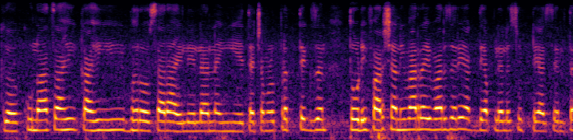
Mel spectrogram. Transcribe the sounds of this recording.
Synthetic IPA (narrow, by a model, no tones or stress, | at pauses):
kuɽ̃at͡saɦiːkaɦiːbʱəɾosaɾajlelanajjet̪jat͡ɕjamuɭepɾət̪jekd͡zən | t̪ʰoɽiːfaɾɕañiʋaɾəjʋaɾd͡zəɾeaɡ̚d̪iapljalasuʈːeəselt̪ə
